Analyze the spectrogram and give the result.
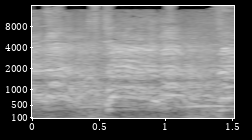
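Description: A crowd of fans screaming together, a loud, sustained, high-pitched wall of shrieks and cheers with no pauses, steady in volume throughout.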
